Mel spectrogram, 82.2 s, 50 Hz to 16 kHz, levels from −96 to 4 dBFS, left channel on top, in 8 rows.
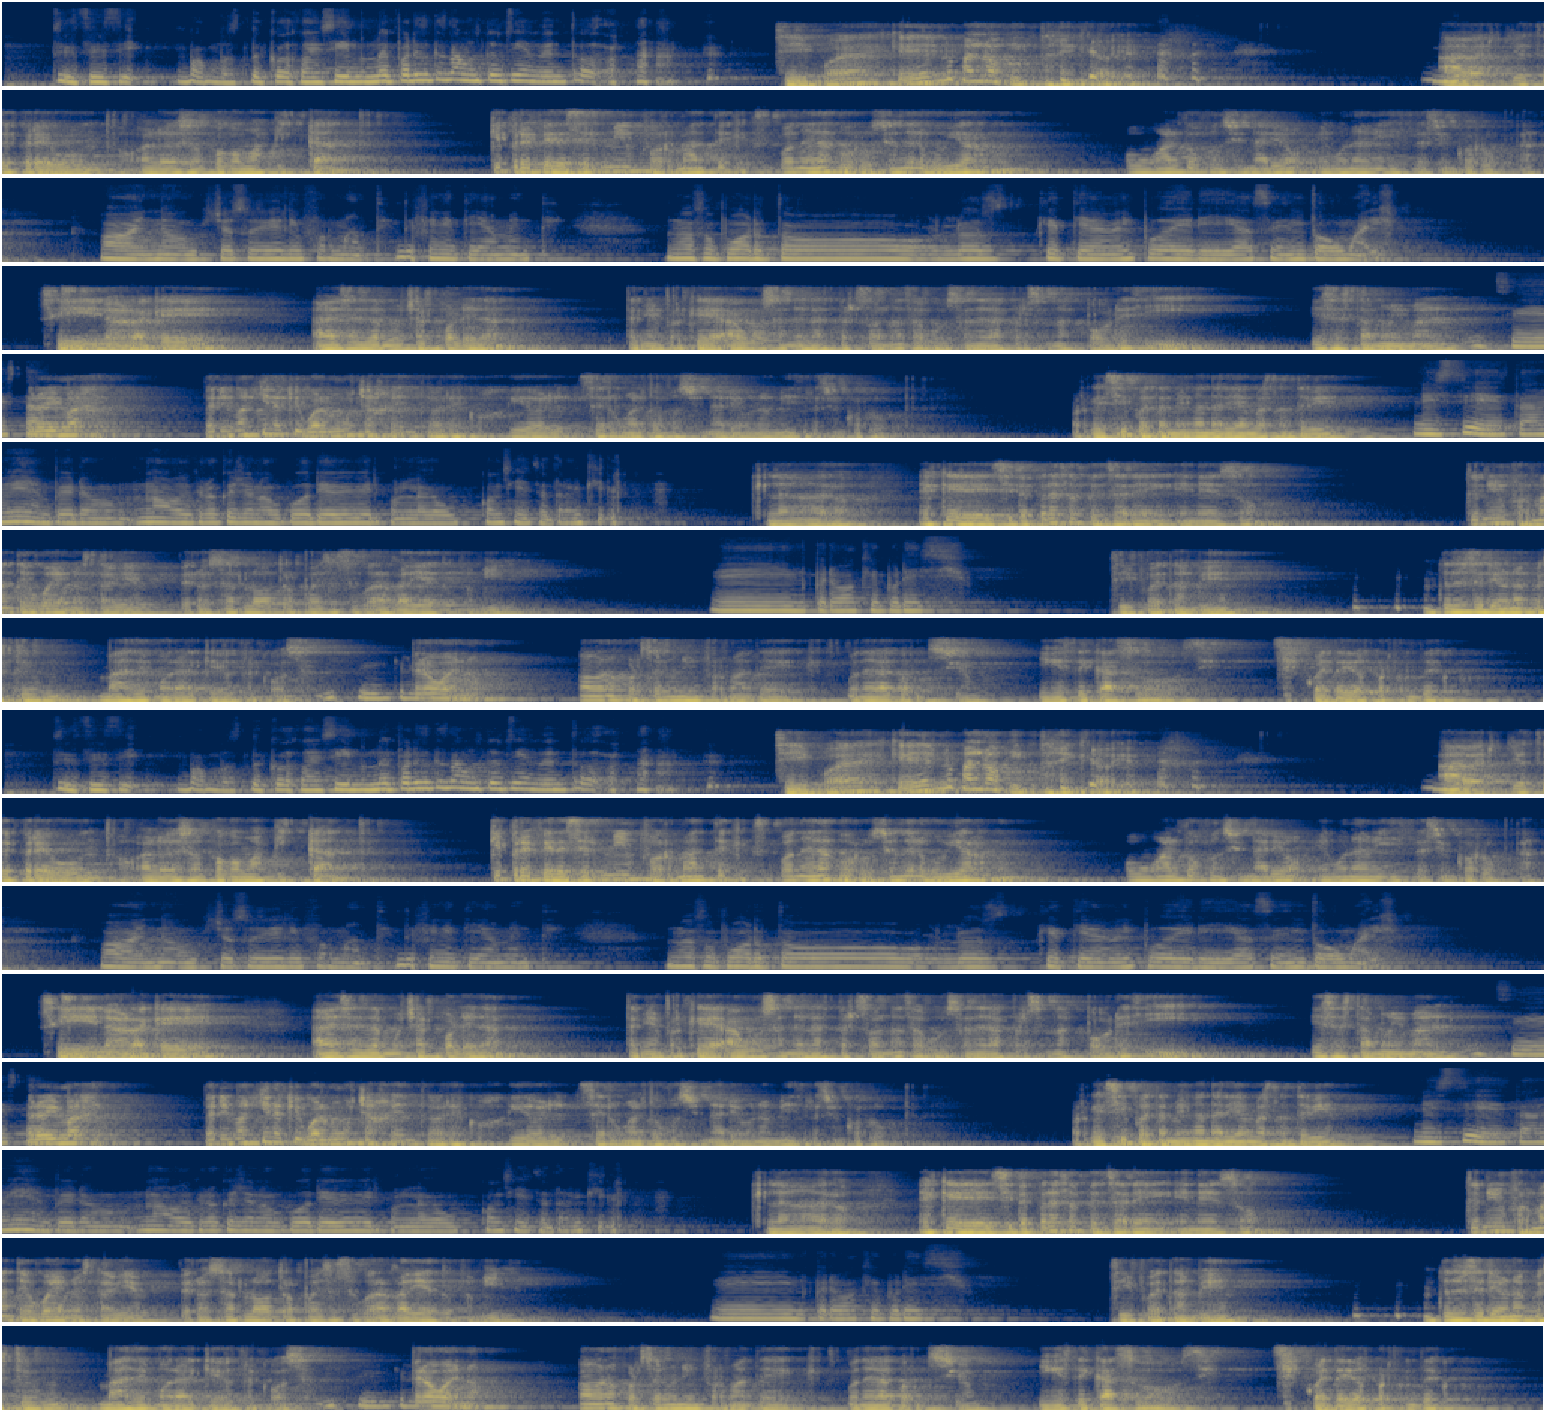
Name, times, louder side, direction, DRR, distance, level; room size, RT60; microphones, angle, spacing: voice 1, 0.3-0.9 1.2-4.8 7.7-8.0 9.5-9.9 21.2-24.1 25.0-27.2 27.5-29.8 40.6-41.4 48.4-48.7 50.5-55.5 66.4-68.1 70.7-70.8 73.6-74.8 77.6-77.7, left 2 dB, 35° left, 7 dB, 0.9 m, -31 dB
voice 2, 5.1-7.9 9.6-12.8 13.5-17.1 17.8-20.5 31.1-32.3 32.6-34.2 35.0-38.8 39.6-40.5 41.3-41.8 42.5-47.0 48.2-50.0 56.5-59.8 61.1-65.1 69.1-69.9 71.1-74.0 74.7-75.2 75.8-78.5 78.9-80.1 80.4-81.6, right 1 dB, 25° right, -1 dB, 1.6 m, -25 dB
22.0 x 21.5 x 7.9 m, 1.3 s
head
